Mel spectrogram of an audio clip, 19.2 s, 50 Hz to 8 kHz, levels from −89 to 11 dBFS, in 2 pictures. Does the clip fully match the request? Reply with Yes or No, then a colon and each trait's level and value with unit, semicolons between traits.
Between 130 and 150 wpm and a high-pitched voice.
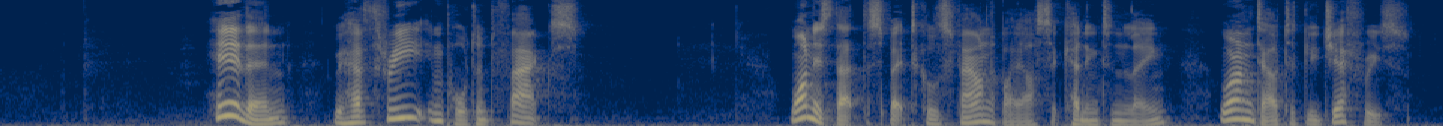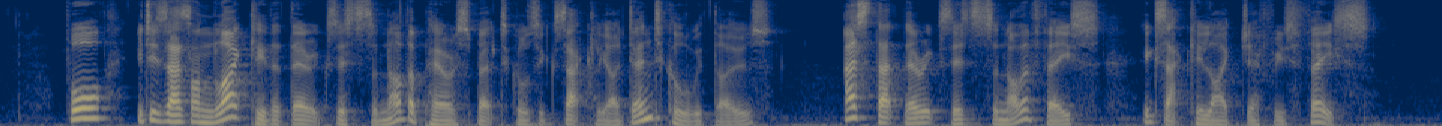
No: average, 145 wpm; low, 105 Hz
